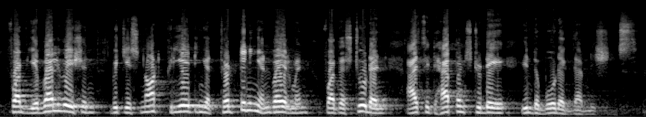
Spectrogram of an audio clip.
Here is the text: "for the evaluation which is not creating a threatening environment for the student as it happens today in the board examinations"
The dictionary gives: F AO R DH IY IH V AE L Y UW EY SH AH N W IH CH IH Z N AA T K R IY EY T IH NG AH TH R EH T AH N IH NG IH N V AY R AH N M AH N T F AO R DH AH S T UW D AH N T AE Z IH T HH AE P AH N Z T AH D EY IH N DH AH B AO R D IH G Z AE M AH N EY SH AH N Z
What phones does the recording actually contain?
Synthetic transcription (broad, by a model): F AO R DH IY IH V AE L Y UW EY SH AH N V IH CH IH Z N AA T K R IY EY T IH NG AH T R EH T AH N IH NG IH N V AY AH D M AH N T F AO R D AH S T UW D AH N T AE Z IH T HH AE P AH N S T AH D EY IH N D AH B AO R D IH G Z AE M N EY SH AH N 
